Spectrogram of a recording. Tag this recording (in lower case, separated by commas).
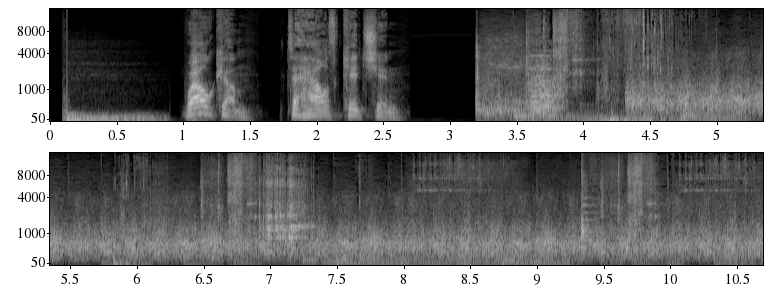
speech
